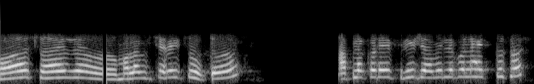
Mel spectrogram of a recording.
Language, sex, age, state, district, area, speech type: Marathi, female, 18-30, Maharashtra, Jalna, urban, conversation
